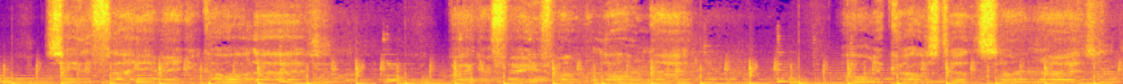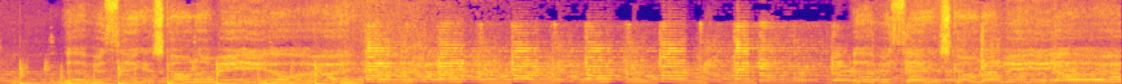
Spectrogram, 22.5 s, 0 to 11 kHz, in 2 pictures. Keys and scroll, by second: 5.0 Delete, 11.3 Delete, 16.8 Delete.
